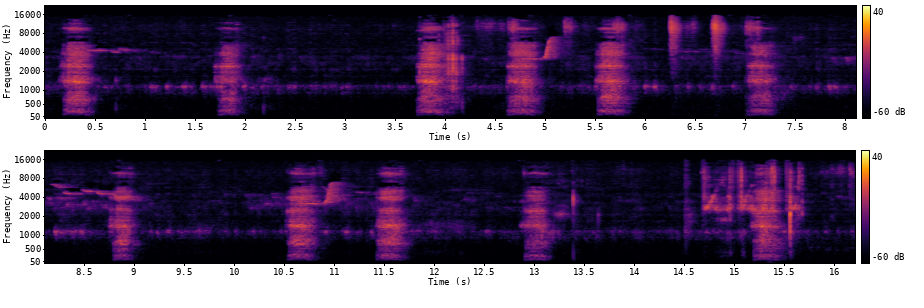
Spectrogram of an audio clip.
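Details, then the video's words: Male eastern grey kangaroo in Australia grunting while displaying dominance, standing on its toes and rubbing grass with its front paws; short, harsh, breathy grunts repeat about every one to two seconds, over a steady high hum and faint birdsong. "Australian Male Kangaroo Showing Dominance"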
